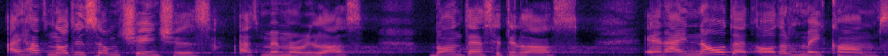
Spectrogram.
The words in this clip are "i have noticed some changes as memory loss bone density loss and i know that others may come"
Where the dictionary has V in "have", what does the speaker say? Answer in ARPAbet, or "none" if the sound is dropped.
V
